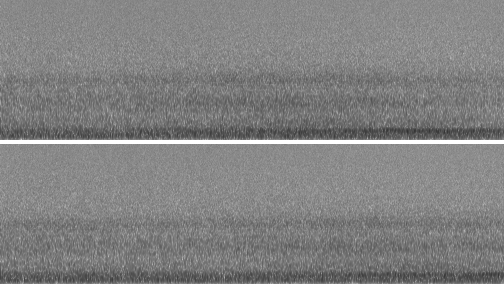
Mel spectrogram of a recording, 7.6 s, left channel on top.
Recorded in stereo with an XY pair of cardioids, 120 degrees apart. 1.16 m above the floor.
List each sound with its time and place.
Only background noise.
